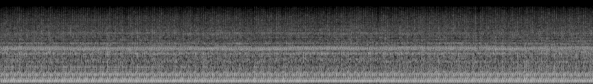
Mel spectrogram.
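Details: Mitsubishi Evo 8 4G63T with front-facing turbo kit, first start after owner's engine rebuild (pistons, crank, timing); high idle, throttle body adjusted; even settled idle with regular beat, no hunting or hiss: normal idle.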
